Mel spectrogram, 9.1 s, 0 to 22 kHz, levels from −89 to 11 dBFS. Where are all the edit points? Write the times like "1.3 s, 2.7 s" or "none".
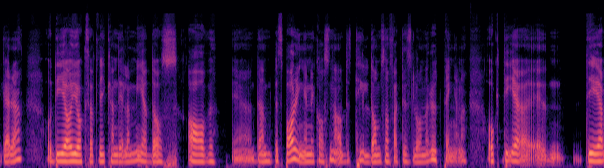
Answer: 7.0 s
